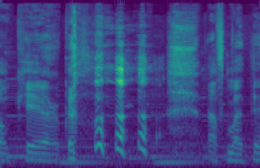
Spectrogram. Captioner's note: chuckles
